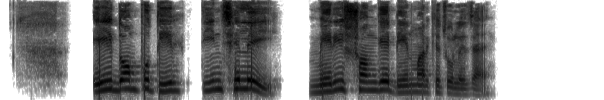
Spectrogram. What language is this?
Bangla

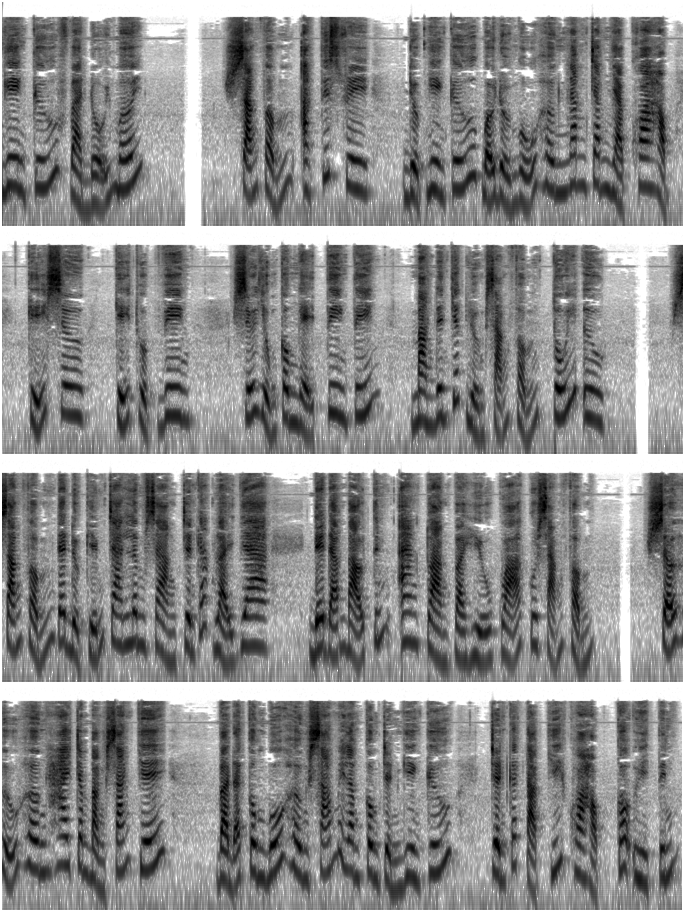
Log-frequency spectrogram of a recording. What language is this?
Vietnamese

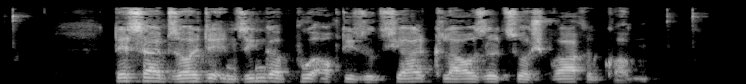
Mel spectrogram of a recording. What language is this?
German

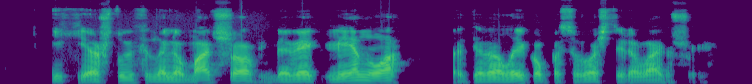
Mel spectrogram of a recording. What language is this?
Lithuanian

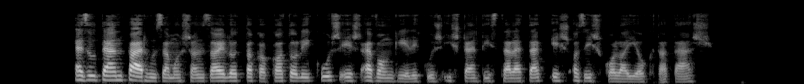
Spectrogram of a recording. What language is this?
Hungarian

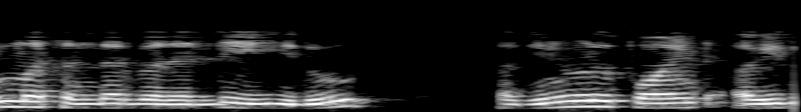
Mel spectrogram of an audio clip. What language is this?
Kannada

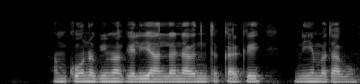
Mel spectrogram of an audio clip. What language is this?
Maithili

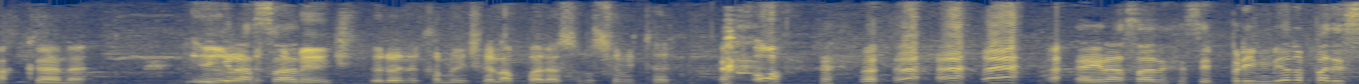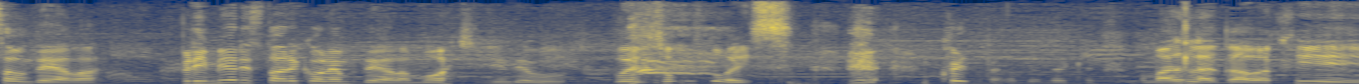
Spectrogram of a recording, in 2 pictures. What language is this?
Portuguese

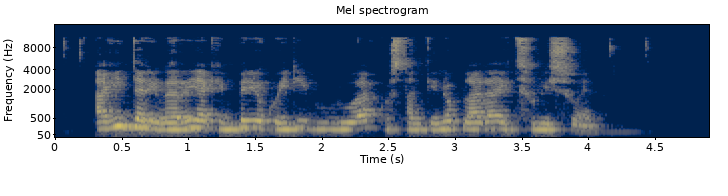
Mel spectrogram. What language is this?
Basque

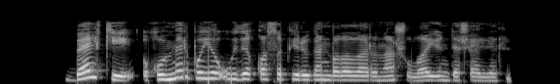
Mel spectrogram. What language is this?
Bashkir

